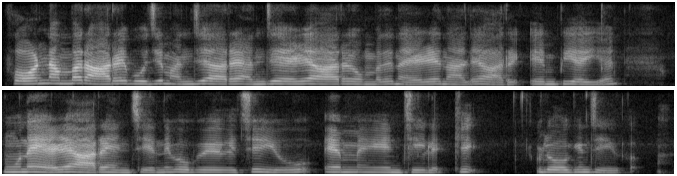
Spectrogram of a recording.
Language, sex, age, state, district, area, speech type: Malayalam, female, 30-45, Kerala, Kozhikode, urban, read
